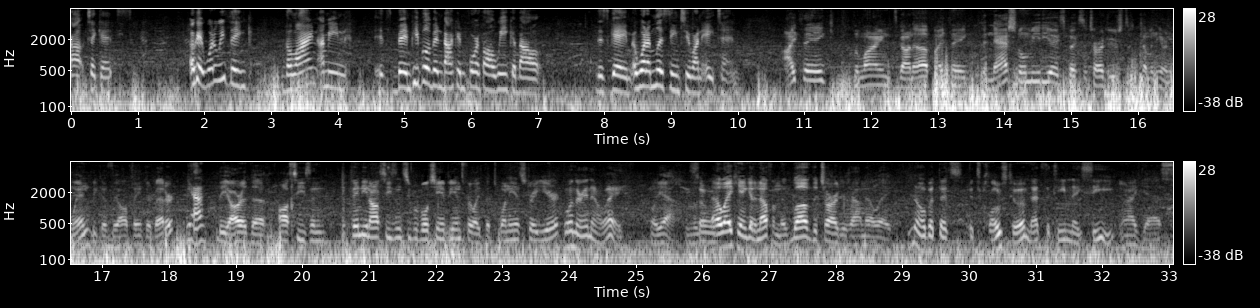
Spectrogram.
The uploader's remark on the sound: We are live from Arrowhead!!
